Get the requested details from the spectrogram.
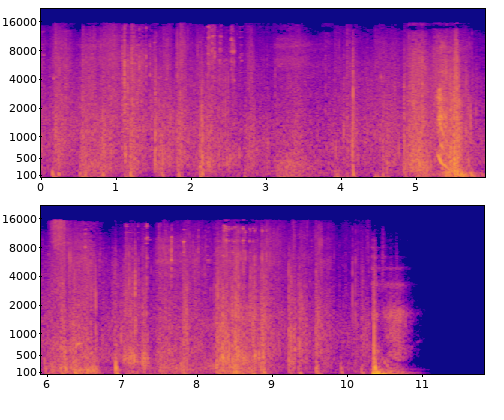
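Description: A horse walks through brush and grass.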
